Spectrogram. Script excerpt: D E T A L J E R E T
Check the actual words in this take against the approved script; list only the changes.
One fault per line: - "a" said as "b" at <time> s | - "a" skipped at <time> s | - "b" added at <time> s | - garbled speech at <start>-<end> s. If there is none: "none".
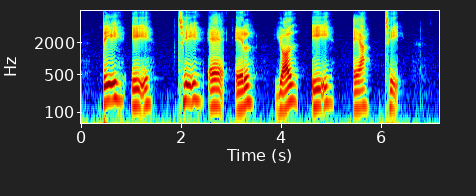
- "E" skipped at 5.8 s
